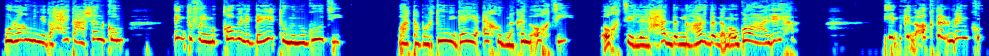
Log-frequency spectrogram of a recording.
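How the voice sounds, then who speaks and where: A woman's voice: sits high, animated, fast talker, dry recording, clean studio sound. A woman voicing a heartbroken young woman with an Egyptian accent who speaks with pleading and reproach. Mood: reproachful. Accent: Egyptian Arabic.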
